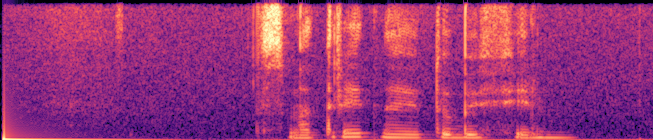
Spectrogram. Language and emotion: Russian, neutral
